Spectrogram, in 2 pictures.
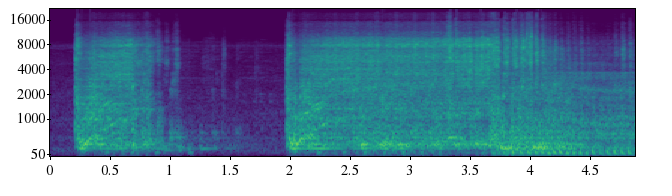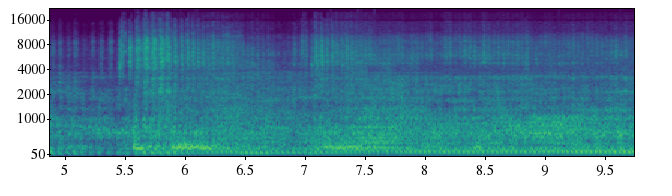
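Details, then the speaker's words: John Deere riding mower with a Kohler Command engine that had a no-start from a stuck anti-backfire solenoid and bad gas, after carburetor work and refitting a solenoid. It cranks, catches, dies, then restarts and settles into a steady, even run. "Sounds better now."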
